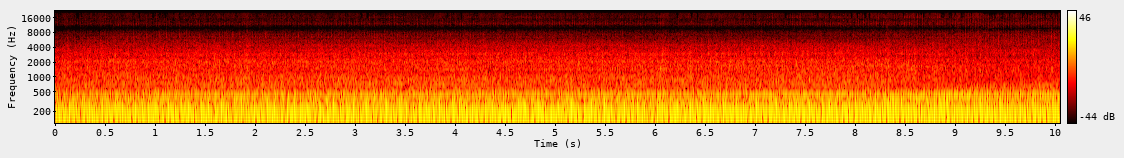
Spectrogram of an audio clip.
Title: Taylor / Perkins bad cylinder tons of oil blow by with popping sound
